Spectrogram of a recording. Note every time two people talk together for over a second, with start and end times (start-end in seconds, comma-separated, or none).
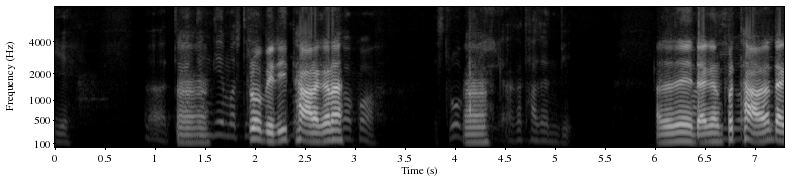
1.2-2.8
